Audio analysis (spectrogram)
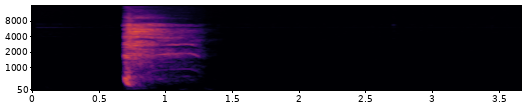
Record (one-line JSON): {"cough_length": "3.7 s", "cough_amplitude": 14496, "cough_signal_mean_std_ratio": 0.21, "survey_phase": "beta (2021-08-13 to 2022-03-07)", "age": "65+", "gender": "Male", "wearing_mask": "No", "symptom_cough_any": true, "symptom_runny_or_blocked_nose": true, "smoker_status": "Never smoked", "respiratory_condition_asthma": false, "respiratory_condition_other": false, "recruitment_source": "REACT", "submission_delay": "1 day", "covid_test_result": "Negative", "covid_test_method": "RT-qPCR", "influenza_a_test_result": "Negative", "influenza_b_test_result": "Negative"}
